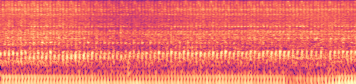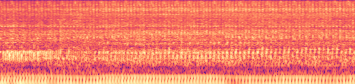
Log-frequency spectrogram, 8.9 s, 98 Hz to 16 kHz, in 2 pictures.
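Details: Audi B7 A4 at warm idle with no fault codes: an uneven soft flapping beat under the engine drone, source not found. Owner suspects a loose timing belt tensioner.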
